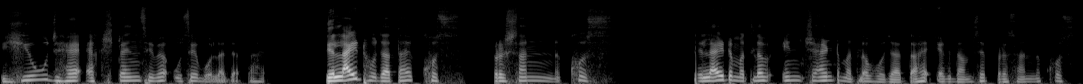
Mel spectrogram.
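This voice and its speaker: Give me an animated Indian male teacher drilling vocabulary, slightly high-pitched, recorded dry and close. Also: unhurried, no room sound. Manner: animated, repeats words often, chatty teacher asides. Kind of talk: exam-prep vocabulary lesson.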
